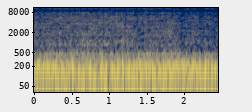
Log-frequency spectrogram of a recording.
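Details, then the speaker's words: 2001 Cadillac Escalade V8 first start, water pump and mid pipes with O2 sensors not yet installed, MAP sensor unplugged; even steady low burble with light throttle, appears to run on all cylinders, normal idle. "So she is running. Feels like it is on all cylinders."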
